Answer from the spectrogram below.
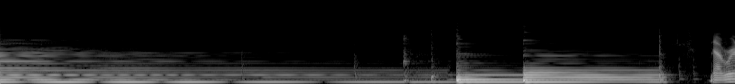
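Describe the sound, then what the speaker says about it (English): Guitar with strings out of tune: the low E fretted at the fifth fret pulses in a wavering, beating tone, then the open A joins, two slightly mismatched pitches plucked and ringing, followed by a few sharper plucks and string noise near the end. "Now the low E played at the fifth fret is the same as an open A."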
